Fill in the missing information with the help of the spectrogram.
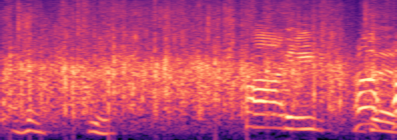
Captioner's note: audience applauds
